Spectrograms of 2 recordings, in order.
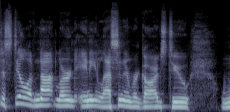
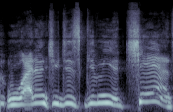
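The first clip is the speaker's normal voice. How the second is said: mock flirtatious pleading, pitched higher; 5 semitones higher than usual. Retelling a man flirting hard with Sierra: imitating someone flirting hard. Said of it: "vehemently flirting with Sierra".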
